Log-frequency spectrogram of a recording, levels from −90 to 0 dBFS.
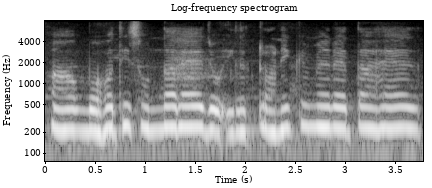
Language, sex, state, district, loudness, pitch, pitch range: Hindi, female, Chhattisgarh, Raipur, -13 LUFS, 225 Hz, 215-230 Hz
